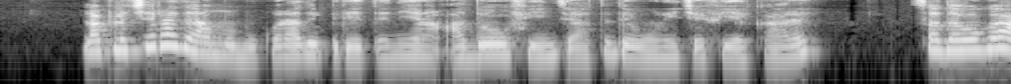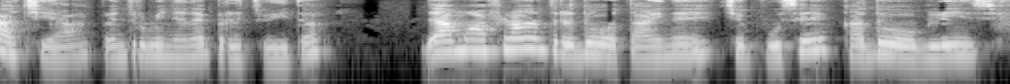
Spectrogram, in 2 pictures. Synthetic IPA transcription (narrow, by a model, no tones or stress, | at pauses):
laplət͡ʃe̞ɾead̪e̞aməbukuɾad̪e̞pɾije̞t̪e̞nijaʔa̰d̪o̞wəfiːnt̪se̞at̪ɨt̪̚d̪e̞unit͡ʃe̞fije̞kaɾe̞ | səad̪əuɡaːt͡ʃe̞jape̞nt̪ɾumine̞ne̞pɾe̞t̪suit̪ə | d̪e̞aməaflaɨnt̪ɾe̞d̪o̞wət̪ajne̞t͡ʃe̞puse̞kad̪o̞wəɡlinz̥ʲ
